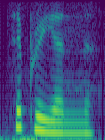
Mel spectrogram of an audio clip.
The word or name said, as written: cyprian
